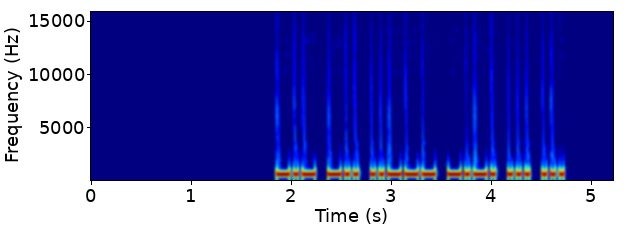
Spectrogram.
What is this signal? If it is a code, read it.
Morse code, heard as a keyed tone, about 28 wpm, 700 Hz. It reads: KD2CSS
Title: USA Call Signs - 6 Characters - Repeated 2x - 28wpm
